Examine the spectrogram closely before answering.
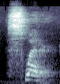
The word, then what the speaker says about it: sweater: And in sweater, make sure you're emphasizing the first syllable, sweater, sweater.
